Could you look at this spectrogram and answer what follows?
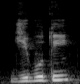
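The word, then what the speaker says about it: Djibouti: पुढे Eritrea जिबूती या जिबूती spelling डीने शरू होते जिबूती त पु इथोपिया आ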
